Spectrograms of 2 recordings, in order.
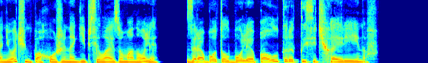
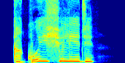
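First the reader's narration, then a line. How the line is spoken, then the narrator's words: Stunned breathless exclamation. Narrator (Russian): ошарашенно выдохнула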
